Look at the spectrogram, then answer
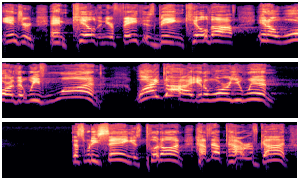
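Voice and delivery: loud, high, driving sermon delivery; fired-up preaching. Real, not acted. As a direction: preach it at full force, drawing out the key words. Preaching at full force.

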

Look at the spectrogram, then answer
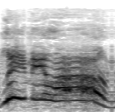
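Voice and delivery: high shouted plea, drawn out slowly; yelling. Retold or imitated. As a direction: yell it up at the eagle, slow and high. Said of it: "He starts yelling".

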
